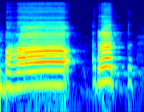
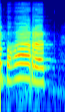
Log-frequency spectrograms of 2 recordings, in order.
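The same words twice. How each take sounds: First: भारत drawn out slowly, a long भा, then रत; slow teacher's sounding-out of भारत; sounded out. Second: Said in the usual way. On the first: Shown as a demonstration. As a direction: stretch भारत slowly to show each sound. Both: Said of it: "लेकिन हम बोलते कैसे हैं".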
